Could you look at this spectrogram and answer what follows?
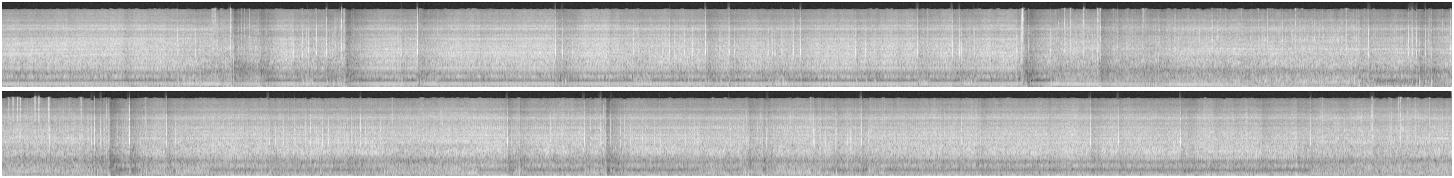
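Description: Motorcycle engine running at steady road speed under heavy wind rush on the camera microphone. The engine note holds steady, then drops about twelve seconds in as the throttle is eased, with occasional bumps and wind buffets.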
